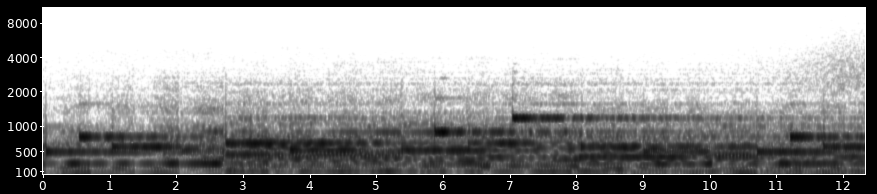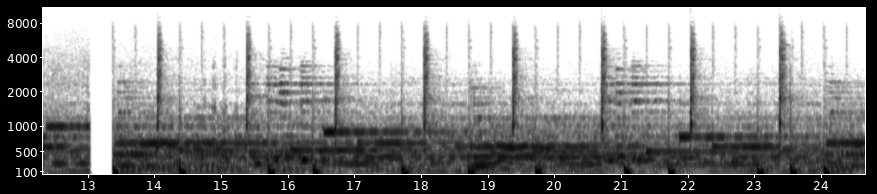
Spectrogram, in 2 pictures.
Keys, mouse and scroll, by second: 2.1 typing, 4.8-5.3 typing, 6.5 ctrl+alt+click, 12.5 double click, 15.4 ctrl+alt+click, 18.7 double click, 21.3-21.6 typing, 24.3 double click.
